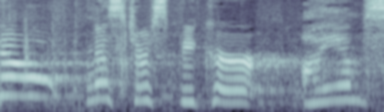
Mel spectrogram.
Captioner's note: some Applause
